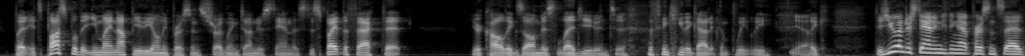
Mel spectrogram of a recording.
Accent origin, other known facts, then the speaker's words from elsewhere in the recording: Minnesota, United States; also born or lived in Chicago, Illinois; When I was a child, I moved from Chicago to Minnesota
